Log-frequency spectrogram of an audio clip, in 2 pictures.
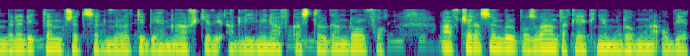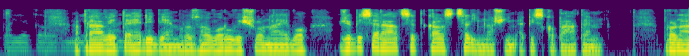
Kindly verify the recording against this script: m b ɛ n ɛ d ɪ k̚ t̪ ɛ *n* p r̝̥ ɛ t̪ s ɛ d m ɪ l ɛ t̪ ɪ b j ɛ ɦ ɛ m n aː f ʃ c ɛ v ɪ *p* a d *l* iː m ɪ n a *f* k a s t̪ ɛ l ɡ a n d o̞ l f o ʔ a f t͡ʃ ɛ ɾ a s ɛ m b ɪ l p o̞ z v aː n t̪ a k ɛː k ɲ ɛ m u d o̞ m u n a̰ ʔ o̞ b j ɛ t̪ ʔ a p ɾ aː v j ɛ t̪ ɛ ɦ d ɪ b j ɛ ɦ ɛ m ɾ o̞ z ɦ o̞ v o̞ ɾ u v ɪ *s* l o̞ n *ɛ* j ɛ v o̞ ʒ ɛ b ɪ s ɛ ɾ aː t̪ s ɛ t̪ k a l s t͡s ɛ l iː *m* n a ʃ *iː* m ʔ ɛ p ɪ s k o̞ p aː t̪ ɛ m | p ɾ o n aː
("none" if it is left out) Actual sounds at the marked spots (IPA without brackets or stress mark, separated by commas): m, ʔ, l, f, ʃ, a, m, iː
